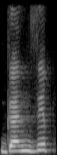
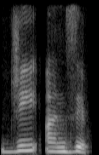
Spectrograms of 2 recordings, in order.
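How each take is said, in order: First: The G is blended into one word. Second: The G is said as a separate letter. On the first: The speaker calls it wrong. "गनजिप command इसको नहीं कहते हैं" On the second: The speaker calls it right. "जी अनजिप और जी जिप इस तरीके से इन commands को pronounce किया जाता है"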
